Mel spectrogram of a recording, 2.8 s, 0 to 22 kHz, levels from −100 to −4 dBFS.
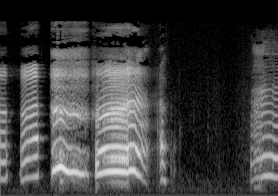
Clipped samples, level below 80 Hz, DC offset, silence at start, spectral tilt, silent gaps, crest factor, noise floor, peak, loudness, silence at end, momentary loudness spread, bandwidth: under 0.1%; -86 dBFS; under 0.1%; 0 s; 0.5 dB/octave; none; 16 dB; -73 dBFS; -6 dBFS; -20 LUFS; 0 s; 20 LU; 14 kHz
